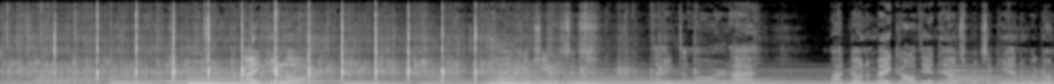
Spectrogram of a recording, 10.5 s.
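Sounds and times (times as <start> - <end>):
audience clapping hands: 0.0 - 7.4
speech: 2.5 - 3.3, 5.6 - 10.5.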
